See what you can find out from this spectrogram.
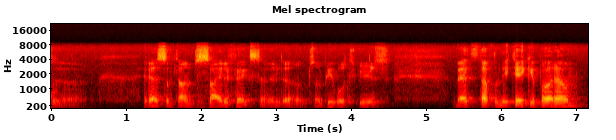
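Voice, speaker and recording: Low-voiced man rambling on a webcam. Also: a little mellow, lo-fi sound. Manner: rambling, many fillers and restarts, blunt crude words. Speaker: vlogger. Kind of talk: casual product show-and-tell.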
